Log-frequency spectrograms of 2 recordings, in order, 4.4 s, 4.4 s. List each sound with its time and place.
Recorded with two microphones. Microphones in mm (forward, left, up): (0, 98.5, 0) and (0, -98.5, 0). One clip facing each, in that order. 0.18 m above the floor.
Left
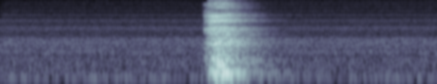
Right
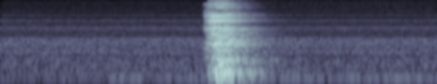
2.0 s a gasp: 60° left (ahead or behind), 0.9 m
